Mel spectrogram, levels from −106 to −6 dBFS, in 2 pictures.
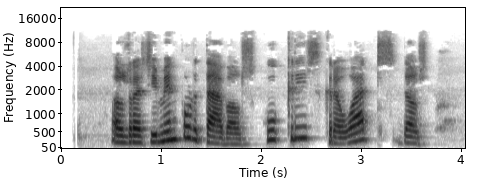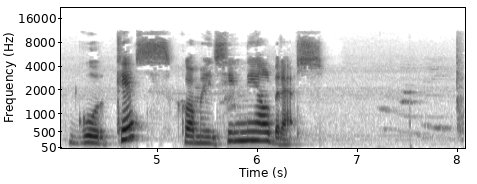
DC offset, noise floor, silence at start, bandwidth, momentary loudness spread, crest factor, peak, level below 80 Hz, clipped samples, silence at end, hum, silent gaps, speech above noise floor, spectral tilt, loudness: under 0.1%; -68 dBFS; 0.5 s; 11.5 kHz; 12 LU; 22 dB; -2 dBFS; -80 dBFS; under 0.1%; 0.05 s; none; none; 46 dB; -3.5 dB/octave; -22 LUFS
